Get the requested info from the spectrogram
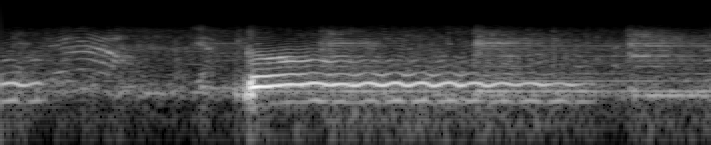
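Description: A woman singing slow, long held notes with a wide vibrato over soft accompaniment: one note fades out at the start, and after a short pause a new note swells in about a second and a half in and is held for about two seconds. The sound is a TV speaker's, recorded off the set, thin and without any high end.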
